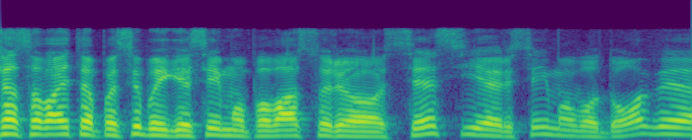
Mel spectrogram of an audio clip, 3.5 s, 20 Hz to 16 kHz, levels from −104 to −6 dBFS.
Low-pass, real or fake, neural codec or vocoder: 7.2 kHz; real; none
